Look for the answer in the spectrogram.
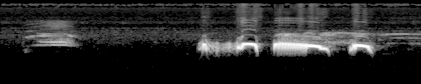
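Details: A spotted dove (Spilopelia chinensis) coos: one soft low note, a pause, then a run of four mellow hooting coos with a long drawn-out middle note.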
